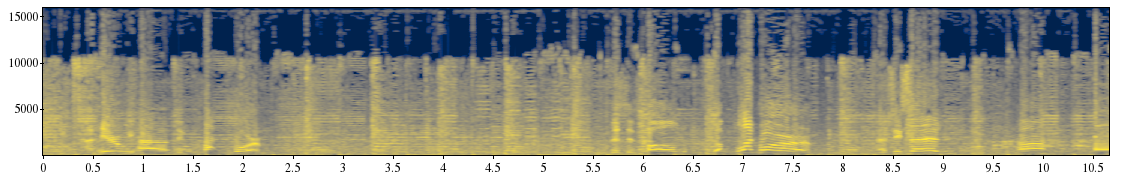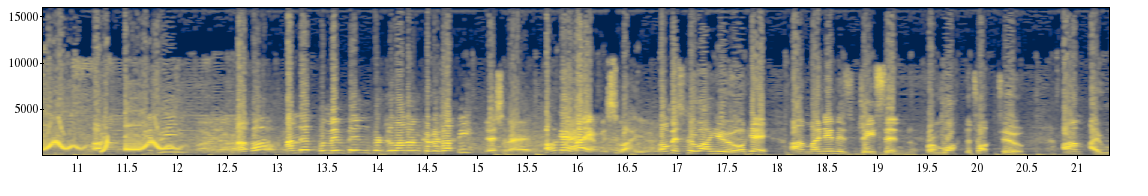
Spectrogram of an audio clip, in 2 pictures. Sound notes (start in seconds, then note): 10.5 boing; 12.6 speaking indonesian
